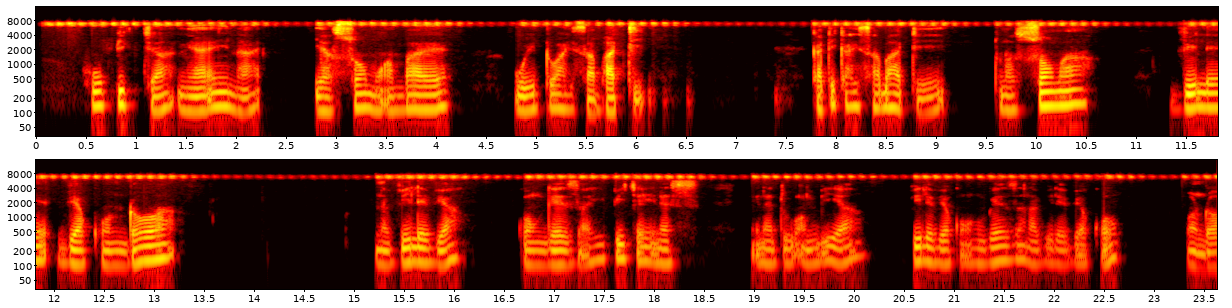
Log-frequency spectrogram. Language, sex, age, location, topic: Swahili, male, 36-49, Wajir, education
